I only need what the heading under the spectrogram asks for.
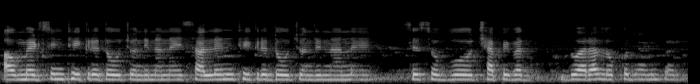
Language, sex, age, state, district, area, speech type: Odia, female, 18-30, Odisha, Koraput, urban, spontaneous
